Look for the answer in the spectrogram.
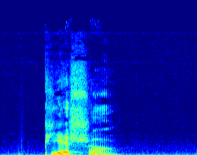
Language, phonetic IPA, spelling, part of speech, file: Polish, [ˈpʲjɛʃɔ], pieszo, adverb, Pl-pieszo.ogg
